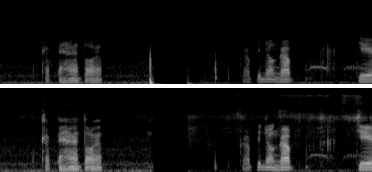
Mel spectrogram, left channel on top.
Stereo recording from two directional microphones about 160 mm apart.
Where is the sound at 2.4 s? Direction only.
10° right (ahead or behind).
